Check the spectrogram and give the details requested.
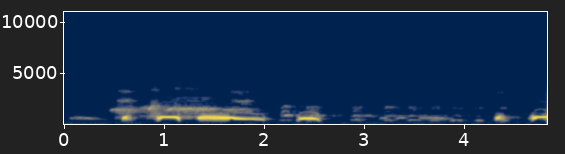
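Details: Spotted dove cooing in the giọng thổ style, used to lure other doves: a low short coo, a rounded coo, then a long buzzy coo sliding downward and a final coo, with faint twittering of other birds between phrases.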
